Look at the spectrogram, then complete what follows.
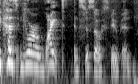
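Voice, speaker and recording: Her tone bright and sharp, a woman speaks in an American accent with ordinary pitch variation. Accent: slight Texas twang, comes out sometimes. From Texas. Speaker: live stream show host. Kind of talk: casual chat. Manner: animated.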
